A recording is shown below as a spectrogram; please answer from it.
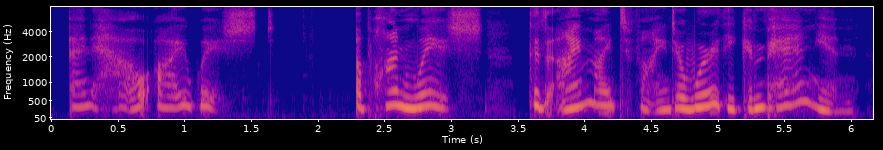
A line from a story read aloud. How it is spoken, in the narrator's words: she whispered to her horse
